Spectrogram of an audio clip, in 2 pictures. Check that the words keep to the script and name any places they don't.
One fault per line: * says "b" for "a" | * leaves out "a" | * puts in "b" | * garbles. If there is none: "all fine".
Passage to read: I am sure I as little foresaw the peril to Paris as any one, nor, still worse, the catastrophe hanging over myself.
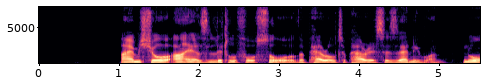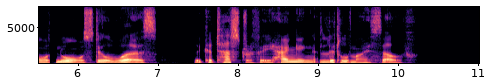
* puts in "nor"
* says "little" for "over"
